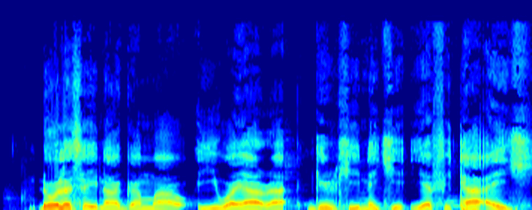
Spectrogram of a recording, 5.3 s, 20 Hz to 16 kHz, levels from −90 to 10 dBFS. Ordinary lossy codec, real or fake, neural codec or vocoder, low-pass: MP3, 64 kbps; real; none; 14.4 kHz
